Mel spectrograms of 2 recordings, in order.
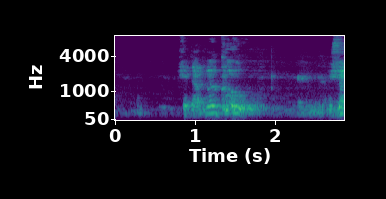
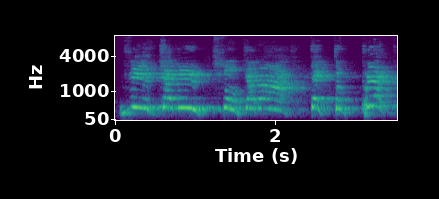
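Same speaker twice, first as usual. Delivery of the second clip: furious shout; 6 semitones higher, much slower than usual. Acted. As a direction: bellow the insult with wounded pride. Cyrano's furious outburst.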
